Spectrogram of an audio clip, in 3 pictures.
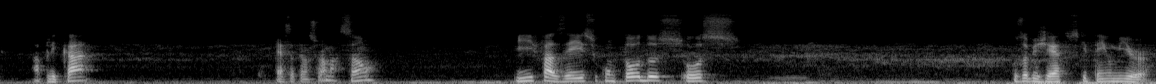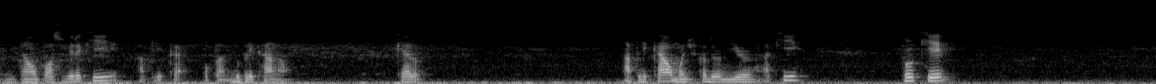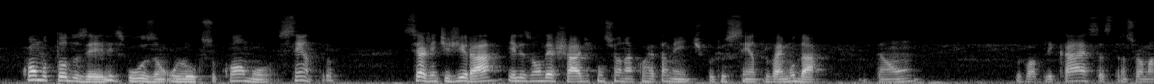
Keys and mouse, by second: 3.9 click, 5.8 click, 8.0 middle click, 9.2 click, 11.7 click, 13.5 click, 14.9 click, 16.2 click, 17.0 click, 19.7 click, 22.0 click, 25.5 middle click, 25.6 middle click, 25.7 middle click, 26.5 click, 29.5 click, 32.0 click, 34.1 shift+middle click.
